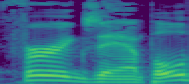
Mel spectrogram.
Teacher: two pronunciations it can be for or it can be fur we pronounce this as fur when it's in the beginning of a sentence · in the beginning of a sentence or in the middle of a sentence we reduce it to a fur and we link it to the following word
